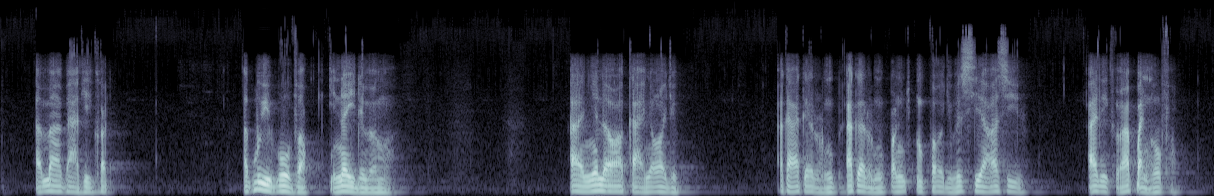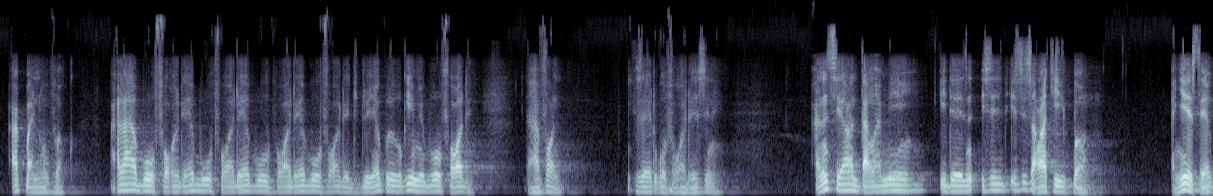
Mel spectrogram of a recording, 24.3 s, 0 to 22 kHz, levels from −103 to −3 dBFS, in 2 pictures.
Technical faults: Bluetooth SBC compression

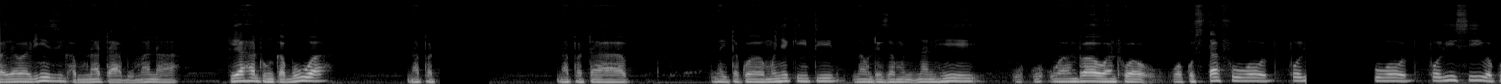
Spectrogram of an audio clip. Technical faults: stream reconnect

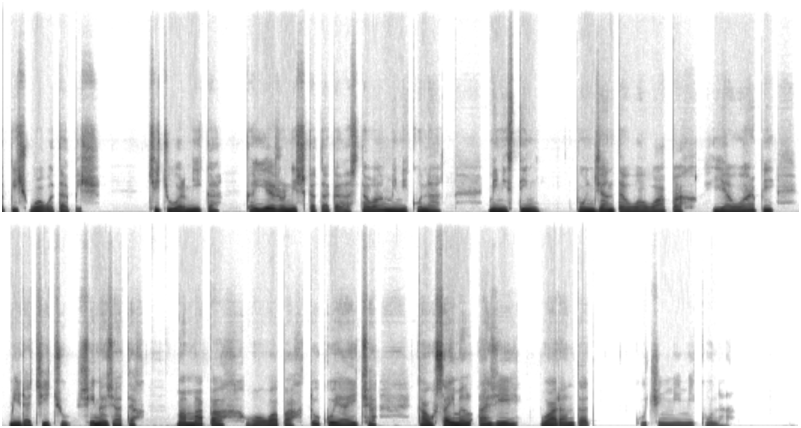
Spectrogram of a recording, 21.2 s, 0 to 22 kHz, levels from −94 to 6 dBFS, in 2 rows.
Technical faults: zipper noise

